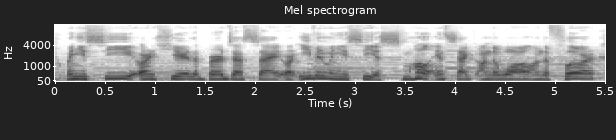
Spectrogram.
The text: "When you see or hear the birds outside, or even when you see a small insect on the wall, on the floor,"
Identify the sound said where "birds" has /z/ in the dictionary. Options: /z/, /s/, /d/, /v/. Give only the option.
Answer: /z/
